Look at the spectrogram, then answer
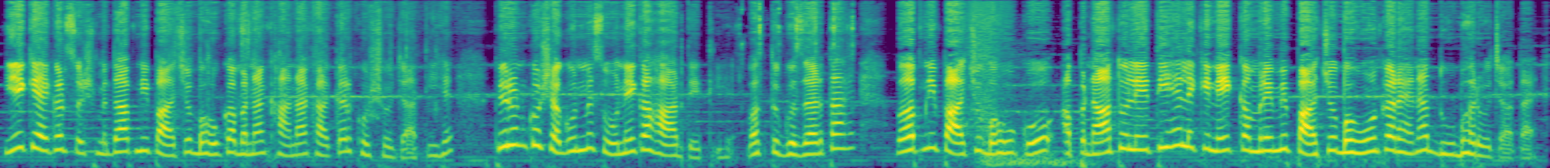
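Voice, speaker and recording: High-voiced woman narrating over music. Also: lively intonation, a little fast, few pauses, a little mellow. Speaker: story narrator. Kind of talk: scripted moral story narration with acted dialogue.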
